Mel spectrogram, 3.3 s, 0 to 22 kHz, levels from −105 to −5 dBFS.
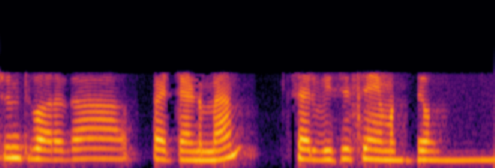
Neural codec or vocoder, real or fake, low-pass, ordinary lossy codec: none; real; 3.6 kHz; AAC, 24 kbps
